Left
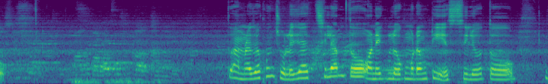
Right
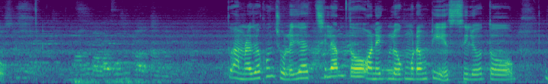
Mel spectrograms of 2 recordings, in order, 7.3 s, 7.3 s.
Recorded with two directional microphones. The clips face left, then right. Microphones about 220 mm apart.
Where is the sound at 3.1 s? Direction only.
30° left (ahead or behind).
